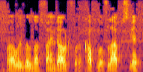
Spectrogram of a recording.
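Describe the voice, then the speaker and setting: This sim racing league commentator is an Austrian man whose first language is German, and his accent shows it. He gives wry, conversational live commentary with playful asides in a medium-pitched, fairly even, slightly mellow voice, speaking fairly quickly with vocal fry over slight background noise.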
